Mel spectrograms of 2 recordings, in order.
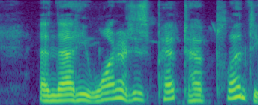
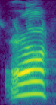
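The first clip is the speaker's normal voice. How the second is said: sharp high loud squawk; a startled bird cry; much higher, loud startled ark; penguin squawk; 13 semitones higher, 17 dB louder than usual. Acted. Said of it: "said the penguin, or perhaps it was the serviceman".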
